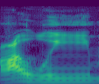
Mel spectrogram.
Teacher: عظیم عین کو حلق سے پڑھیں گے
